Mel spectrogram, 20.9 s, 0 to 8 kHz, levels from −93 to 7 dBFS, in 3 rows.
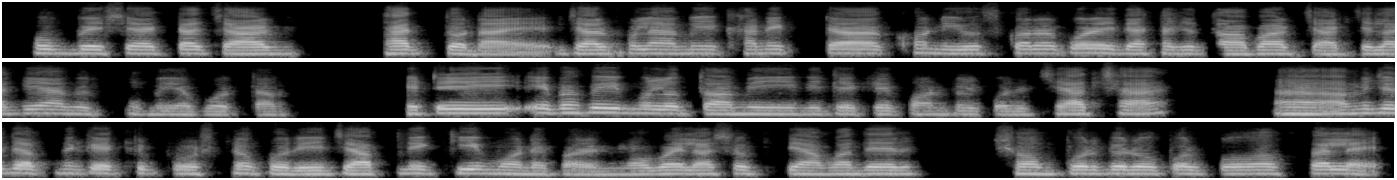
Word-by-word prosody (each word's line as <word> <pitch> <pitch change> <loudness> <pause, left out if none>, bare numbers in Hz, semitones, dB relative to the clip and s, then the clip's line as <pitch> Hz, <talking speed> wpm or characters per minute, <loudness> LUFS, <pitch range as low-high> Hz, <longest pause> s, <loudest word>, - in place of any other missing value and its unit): খুব 175 -1 +2 0.2
বেশি 165 0 +2
একটা 155 +3 0 0.2
চার্জ 150 -1 +4 0.6
থাকত 165 0 +1 0.2
না। - - +1 0.2
এ - - -4 0.2
যার 155 -1 +5
ফলে 170 0 -1
আমি 170 +1 -4 0.2
খানিকটা 165 - -2 0.3
ক্ষণ 185 -1 -5
ইউজ 165 -1 -1
করার 175 0 +1
পরে 95 0 +2 0.2
দেখা 160 +1 -1
যেত 155 -1 -4 0.2
আবার 155 +1 +2
চার্জে 140 +1 -1
লাগিয়ে 170 +3 -2
আমি 150 -1 -3 0.2
ঘুমিয়ে 130 -4 -6
পড়তাম। 125 -1 -6 0.7
এটি 155 +3 +2 0.5
এভাবেই 190 +2 +3
মূলত 165 -3 +1 0.2
আমি 145 0 0 0.2
নিজেকে 140 0 -4
কন্ট্রোল 135 0 -5
করেছি। 125 - -6
আচ্ছা, - - -4 0.7
আ - - +2 0.3
আমি 175 +3 -2
যদি 185 0 +2
আপনাকে 175 -3 -5
একটি 160 - -5
প্রশ্ন 150 -3 -2 0.2
করি 145 -1 +4
যে, 150 - +3
আপনি 170 +3 -6 0.2
কি 170 0 +3 0.2
মনে 140 -2 +1
করেন, - - -1 0.2
মোবাইল 150 +2 +2
আসক্তি 150 +1 -3
আমাদের 145 +1 +2 0.6
সম্পর্কের 155 +1 +3
উপর 155 +1 +1
প্রভাব 155 0 +2
ফেলে? 165 -1 +3
155 Hz, 145 wpm, -22 LUFS, 145-165 Hz, 0.7 s, যার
